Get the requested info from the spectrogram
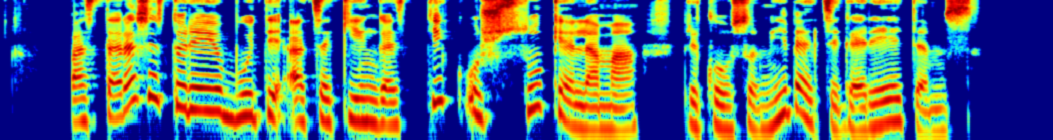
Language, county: Lithuanian, Panevėžys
